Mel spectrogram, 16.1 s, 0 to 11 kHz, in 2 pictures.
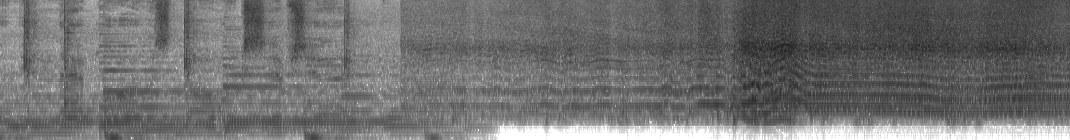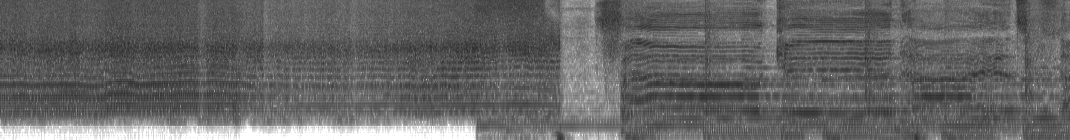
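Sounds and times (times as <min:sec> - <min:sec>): filtered background music: 0:00.0 - 0:03.3, 0:11.6 - 0:16.0.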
